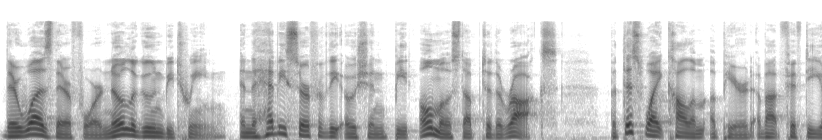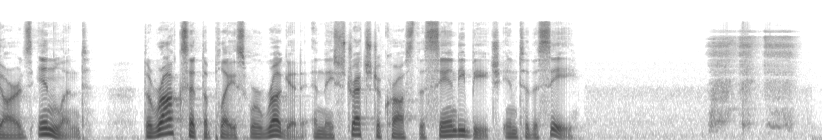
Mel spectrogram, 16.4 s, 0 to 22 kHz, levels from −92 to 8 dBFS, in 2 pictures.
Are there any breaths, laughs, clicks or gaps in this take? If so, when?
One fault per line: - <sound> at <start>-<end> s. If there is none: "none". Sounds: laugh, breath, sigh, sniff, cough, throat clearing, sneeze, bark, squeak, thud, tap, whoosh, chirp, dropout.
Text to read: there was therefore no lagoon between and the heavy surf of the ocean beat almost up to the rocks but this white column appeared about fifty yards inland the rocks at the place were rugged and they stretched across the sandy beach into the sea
- sniff at 15.3-16.3 s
